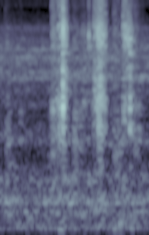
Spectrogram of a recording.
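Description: Cauliflower, flat beans and potatoes are chopped for a curry in a home kitchen: three quiet, crisp cuts, close by and evenly spaced, with no talking.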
